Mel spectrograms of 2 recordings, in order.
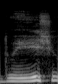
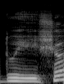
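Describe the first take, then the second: Both takes have the same delivery.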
